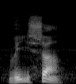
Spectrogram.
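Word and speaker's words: Ваиша (וַיִּשַׁע): Ваиша. Там ударение Ваиша, в суке Ваиша.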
